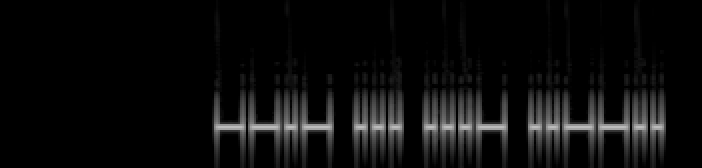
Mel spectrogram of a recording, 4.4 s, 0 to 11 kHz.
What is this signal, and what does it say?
Morse code, heard as a keyed tone, about 22 wpm, 700 Hz. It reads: QSV?
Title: Q-Codes with Spoken Meaning - 22wpm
